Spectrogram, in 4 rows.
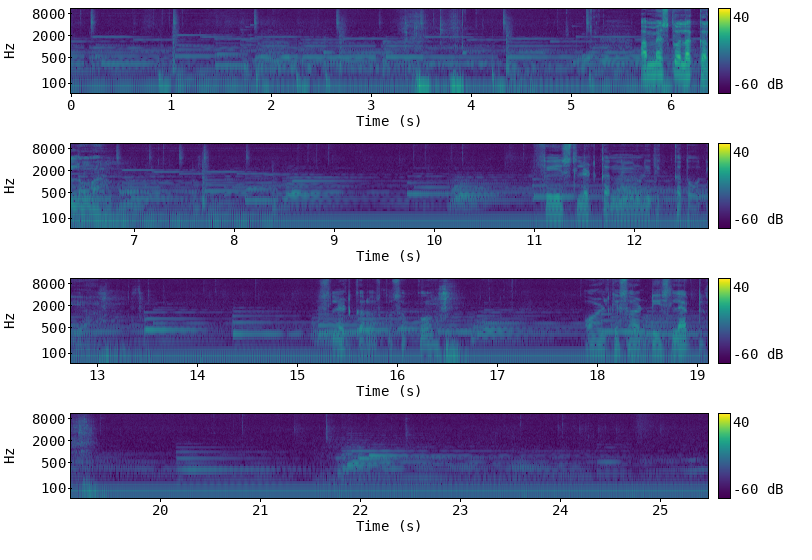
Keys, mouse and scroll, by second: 1.0 double click, 1.8-2.2 scroll down 1, 4.4-4.9 scroll up 1, 8.6 ctrl+click, 9.3 scroll down 1, 10.2 double click, 10.5 scroll down 1, 10.7 middle click, 11.3 alt+w, 12.0 alt+w, 13.0 scroll up 1, 13.6-14.1 scroll down 1, 14.1 middle click, 16.6-17.3 scroll up 1, 17.8 alt+click, 19.4 alt+click, 21.4 alt+scroll up 1, 21.7 alt+w, 22.4 alt+w, 23.0 alt+scroll, 23.0-23.6 alt+scroll down 2, 23.6 alt+middle click, 24.3-24.8 alt+scroll up 2.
